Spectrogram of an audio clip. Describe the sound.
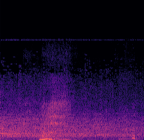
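A short burst of crowd applause played back from an applause sound effect clip, dense steady clapping filling the moment, with a brief murmur of voices underneath near the middle.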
